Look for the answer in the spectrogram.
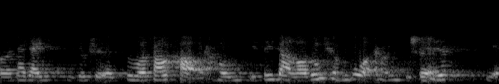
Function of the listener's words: listening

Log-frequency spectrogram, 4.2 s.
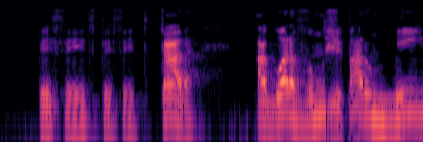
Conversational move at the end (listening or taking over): listening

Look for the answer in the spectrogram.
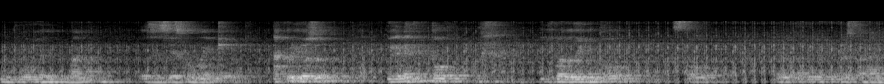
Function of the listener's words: listening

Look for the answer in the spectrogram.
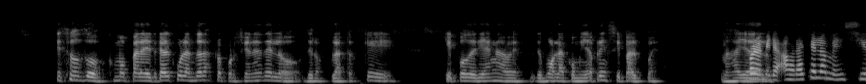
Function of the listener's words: taking over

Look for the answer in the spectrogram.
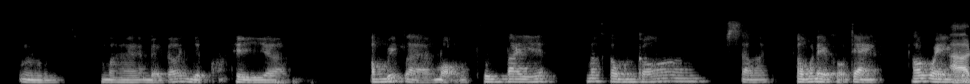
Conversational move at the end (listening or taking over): taking over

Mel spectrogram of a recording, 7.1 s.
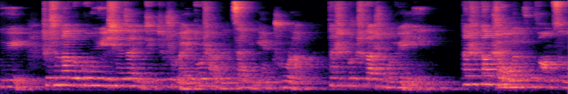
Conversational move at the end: listening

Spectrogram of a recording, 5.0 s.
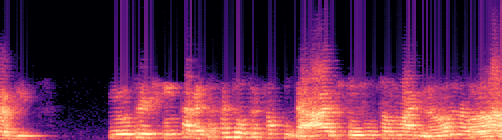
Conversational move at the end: taking over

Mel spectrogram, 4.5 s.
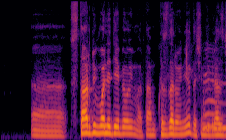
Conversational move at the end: listening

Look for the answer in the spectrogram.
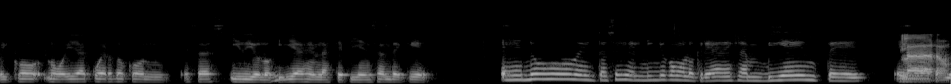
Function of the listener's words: listening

